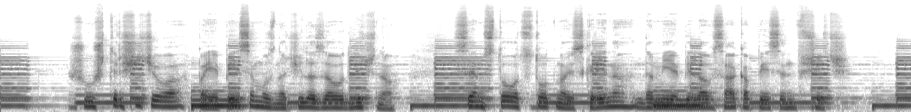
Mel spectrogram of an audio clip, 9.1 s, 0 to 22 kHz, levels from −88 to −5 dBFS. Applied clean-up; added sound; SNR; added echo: none; Electric guitar; 2 dB; none.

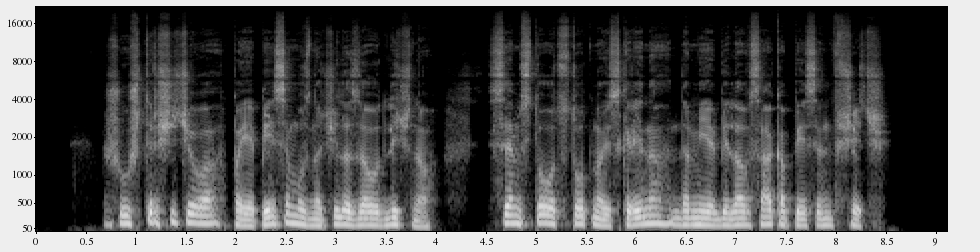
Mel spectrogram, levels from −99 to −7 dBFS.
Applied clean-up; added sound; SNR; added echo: neural mask model Resemble Enhance denoiser.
